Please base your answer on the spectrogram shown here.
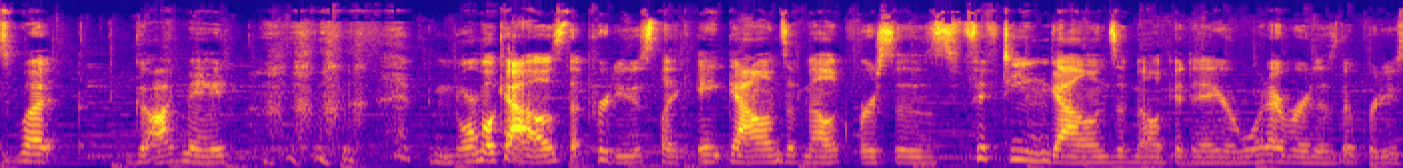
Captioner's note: laughing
